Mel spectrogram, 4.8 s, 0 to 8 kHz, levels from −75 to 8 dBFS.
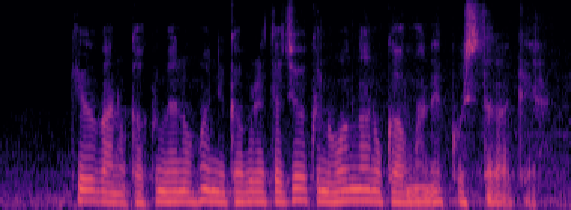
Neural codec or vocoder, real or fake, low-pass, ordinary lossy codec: none; real; none; none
